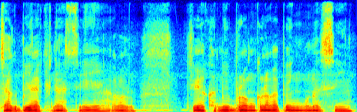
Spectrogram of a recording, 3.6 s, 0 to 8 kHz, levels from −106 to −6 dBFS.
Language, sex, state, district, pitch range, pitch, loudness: Nagamese, male, Nagaland, Kohima, 75-90 Hz, 80 Hz, -17 LUFS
